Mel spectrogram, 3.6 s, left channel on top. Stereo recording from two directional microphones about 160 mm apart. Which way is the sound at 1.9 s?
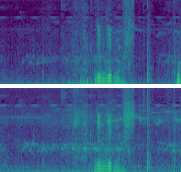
60° left (ahead or behind).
